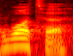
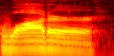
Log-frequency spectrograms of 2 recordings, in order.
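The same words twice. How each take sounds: First: The R is dropped, British or Australian style. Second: The R is pronounced strongly, American style. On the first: "in the U K or Australia, they would say like water" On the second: "We pronounce our R's very strongly. ... That's how we would say water"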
